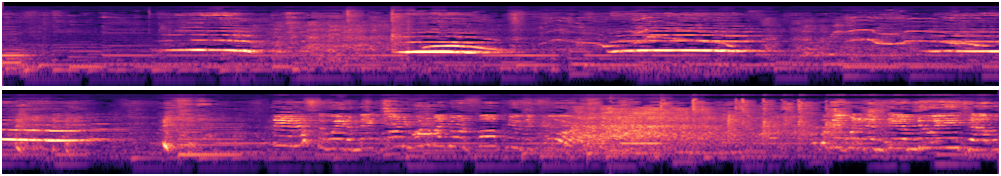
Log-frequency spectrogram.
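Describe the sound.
A voice imitates whale song with long, swooping moans that rise and fall, drenched in echoing reverb, repeating several times before blending into a denser, noisier wash of sound.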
